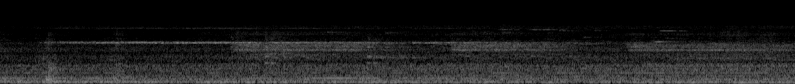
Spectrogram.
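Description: JR West 381 series electric train rolling slowly into a station platform, its running gear rumbling low while high, steady squeals come from the wheels and brakes as it slows. One squeal starts about half a second in, and a second, lower squeal joins around two seconds in.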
